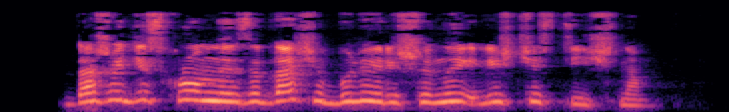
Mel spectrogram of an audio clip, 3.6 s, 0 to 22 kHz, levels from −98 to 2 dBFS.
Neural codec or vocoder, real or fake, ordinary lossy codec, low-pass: none; real; AAC, 48 kbps; 14.4 kHz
